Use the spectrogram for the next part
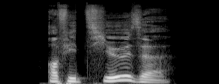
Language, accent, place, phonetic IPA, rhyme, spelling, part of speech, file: German, Germany, Berlin, [ɔfiˈt͡si̯øːzə], -øːzə, offiziöse, adjective, De-offiziöse.ogg
- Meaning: inflection of offiziös: 1. strong/mixed nominative/accusative feminine singular 2. strong nominative/accusative plural 3. weak nominative all-gender singular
